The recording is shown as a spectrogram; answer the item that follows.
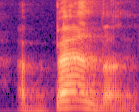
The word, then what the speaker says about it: abandon: Abandon, sílaba tônica, é a segunda.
